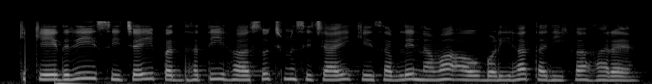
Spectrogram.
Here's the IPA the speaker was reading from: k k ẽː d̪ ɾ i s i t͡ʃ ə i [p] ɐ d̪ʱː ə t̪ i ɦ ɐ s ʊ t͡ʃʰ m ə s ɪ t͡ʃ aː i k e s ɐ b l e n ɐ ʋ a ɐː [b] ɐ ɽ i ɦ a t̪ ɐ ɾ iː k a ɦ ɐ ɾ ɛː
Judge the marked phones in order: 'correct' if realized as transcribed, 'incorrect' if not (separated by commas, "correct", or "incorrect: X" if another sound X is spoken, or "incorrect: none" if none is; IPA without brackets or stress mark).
correct, correct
